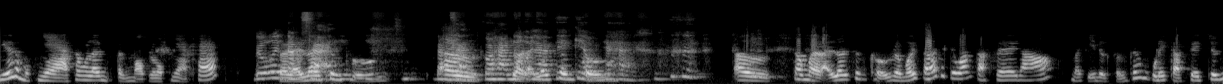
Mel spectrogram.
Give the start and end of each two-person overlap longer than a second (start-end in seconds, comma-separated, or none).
4.3-6.2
